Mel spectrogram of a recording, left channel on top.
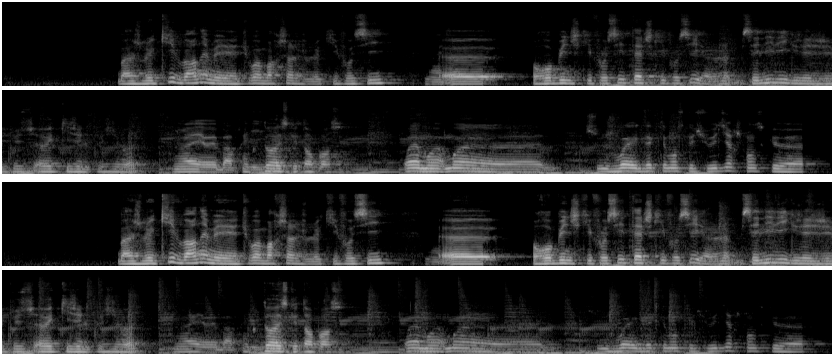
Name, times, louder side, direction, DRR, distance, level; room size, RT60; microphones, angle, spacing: voice 1, 1.2-3.9 4.4-5.0 5.3-9.7 10.9-11.7, right 3 dB, 30° right, 0.5 m, -28 dB
sound 1, 5.8-15.5, right 1 dB, 80° right, 2.5 m, -40 dB
voice 2, 10.0-11.0 12.3-13.9 14.1-16.3, left 5 dB, 80° left, 0.5 m, -30 dB
25.5 x 12.0 x 2.8 m
head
